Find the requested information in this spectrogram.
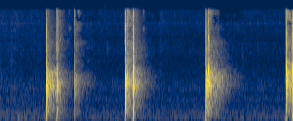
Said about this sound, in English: Here, I'm going to even put this down so you can't see me clapping. Yeah, there we go. There. All right, ready for five claps.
